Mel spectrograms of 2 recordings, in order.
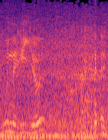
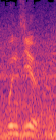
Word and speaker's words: bún riêu: Bon, moi au départ je disais bunrieux, c'est bunziu, ça se prononce.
